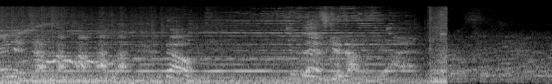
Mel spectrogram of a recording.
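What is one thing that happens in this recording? A ride's engine rumbles loudly with electronic whooshing effects.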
